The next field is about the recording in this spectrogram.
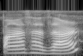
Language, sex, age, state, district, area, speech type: Assamese, female, 30-45, Assam, Lakhimpur, rural, spontaneous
